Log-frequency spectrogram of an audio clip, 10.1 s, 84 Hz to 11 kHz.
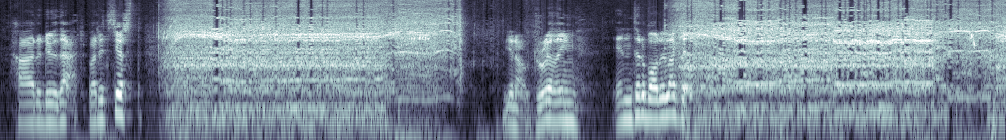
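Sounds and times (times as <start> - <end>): electric drill boring into wood: 1.6 - 4.7, 6.6 - 10.0.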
